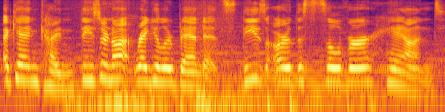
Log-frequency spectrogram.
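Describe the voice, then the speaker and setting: A woman's voice: fairly high pitch, normal speed, pushed and bright. A woman playing a sarcastic, determined female adventurer in a conversational, opinionated way, as an in-character game roleplay. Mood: determined, casual. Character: sarcastic, clever, determined female adventurer who hates cruelty. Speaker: let's play host, role-playing in character. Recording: game music behind the voice.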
